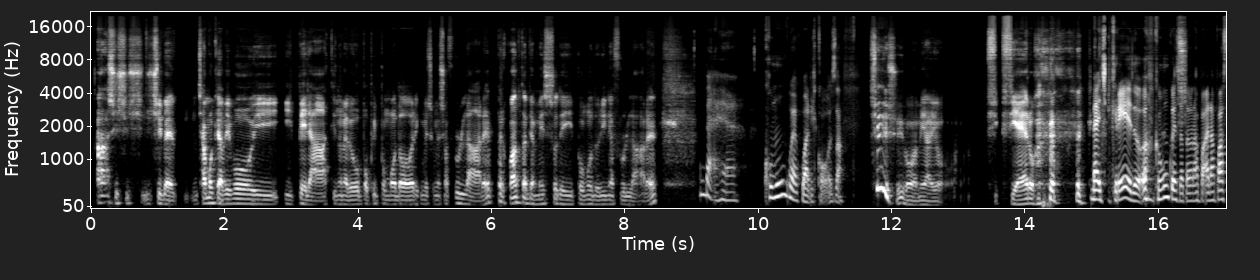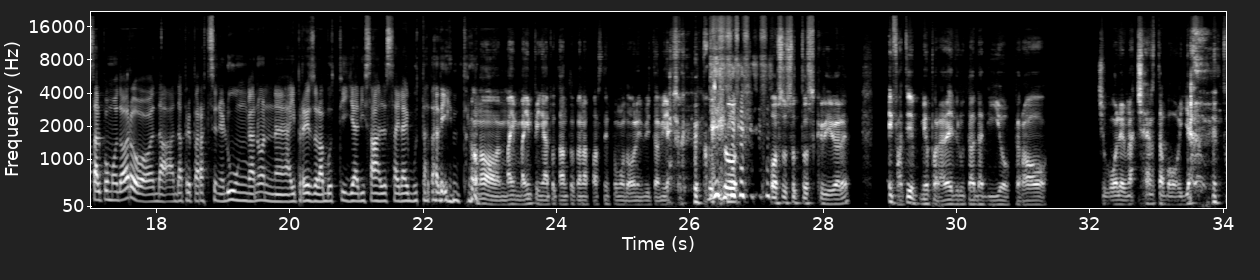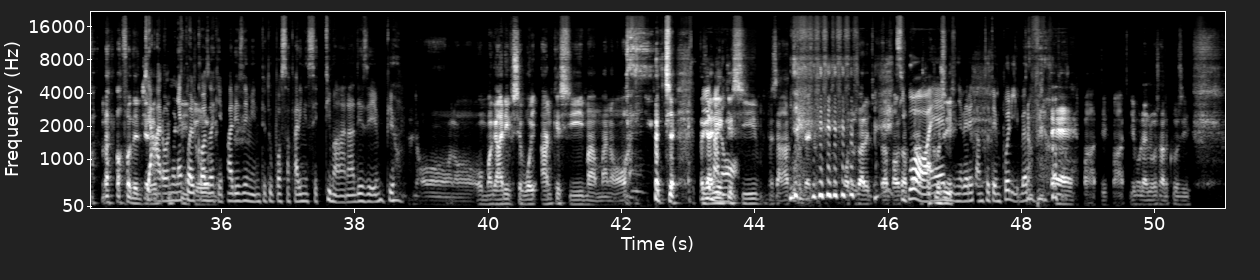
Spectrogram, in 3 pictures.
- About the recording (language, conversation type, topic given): Italian, podcast, Cosa ti attrae nel cucinare per piacere e non per lavoro?
- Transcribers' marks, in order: "diciamo" said as "ciamo"; "proprio" said as "popio"; tapping; laugh; chuckle; laughing while speaking: "buttata dentro"; laugh; laughing while speaking: "Cioè, questo"; other background noise; laugh; laughing while speaking: "pe' fa una cofa del genere"; "cosa" said as "cofa"; laugh; laughing while speaking: "ceh"; "cioè" said as "ceh"; laugh; laughing while speaking: "così"; laughing while speaking: "libero però"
